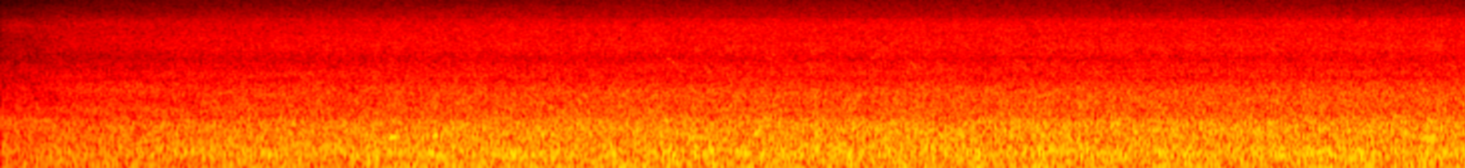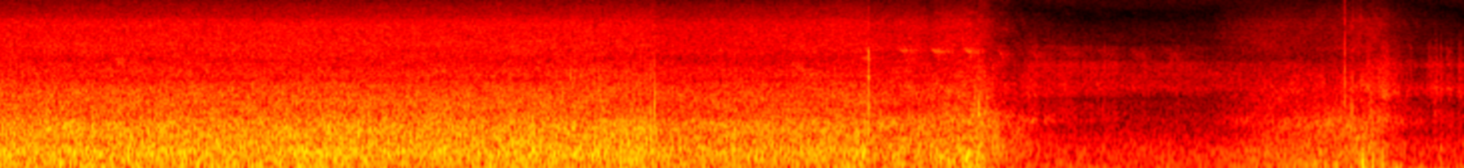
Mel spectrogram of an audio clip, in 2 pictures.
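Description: Steady rush of water pouring through the barrage's spillway gates, loud and even, dropping off sharply near the end.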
